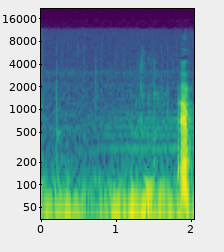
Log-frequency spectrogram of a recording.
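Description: Faint, sparse clicks of typing on a computer keyboard and clicking a mouse. A man's voice starts just at the end.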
